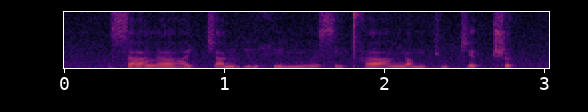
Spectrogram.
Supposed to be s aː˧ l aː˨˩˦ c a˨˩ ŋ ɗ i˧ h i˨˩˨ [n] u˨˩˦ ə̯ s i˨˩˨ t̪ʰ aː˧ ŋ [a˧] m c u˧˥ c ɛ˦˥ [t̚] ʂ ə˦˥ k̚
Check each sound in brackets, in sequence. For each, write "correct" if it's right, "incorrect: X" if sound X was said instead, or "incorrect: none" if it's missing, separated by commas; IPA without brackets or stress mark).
correct, correct, correct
